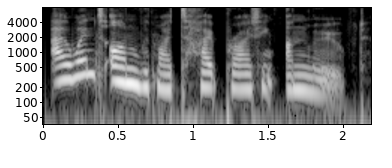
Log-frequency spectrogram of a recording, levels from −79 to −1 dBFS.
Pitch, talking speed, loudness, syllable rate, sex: 220 Hz, 190 wpm, -18 LUFS, 5.9 syllables/s, female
